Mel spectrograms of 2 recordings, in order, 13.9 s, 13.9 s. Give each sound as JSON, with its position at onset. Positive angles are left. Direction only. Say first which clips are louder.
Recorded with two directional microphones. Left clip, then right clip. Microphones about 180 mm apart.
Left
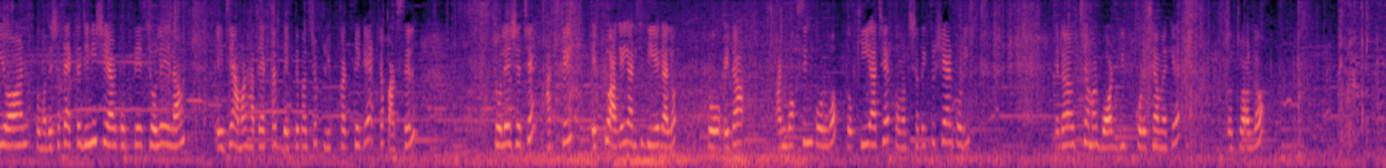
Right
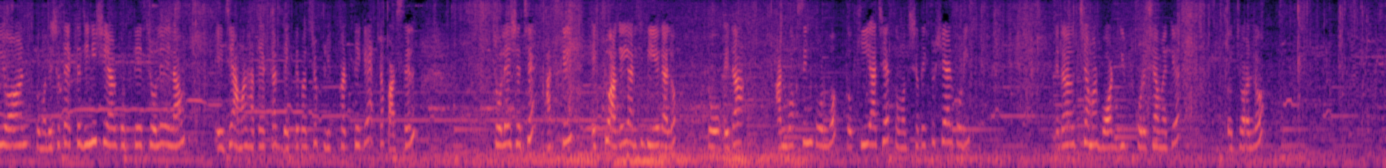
{"t": 0.0, "sound": "a woman's voice", "louder": "left 6 dB", "side_deg": -15}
